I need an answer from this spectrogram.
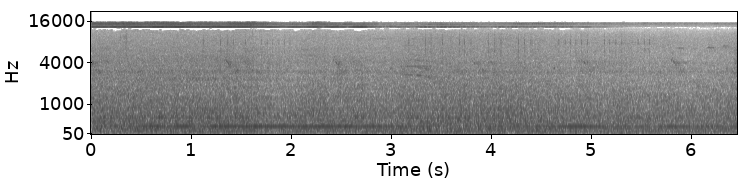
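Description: Commuter train pulling away down the line: a steady rumble of wheels on rail, with a faint hum that comes and goes.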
